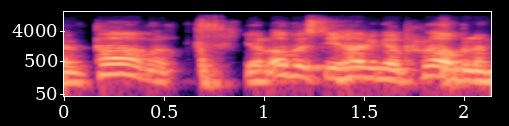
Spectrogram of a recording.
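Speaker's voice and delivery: put-on Russian accent. Retelling what a Russian instructor said during lessons, in Alyosha's Russian accent. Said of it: "This is a Russian accent now".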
